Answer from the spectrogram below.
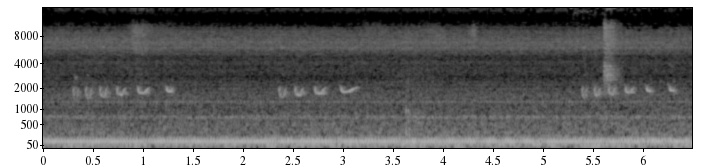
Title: PC chirping noise?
